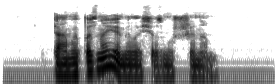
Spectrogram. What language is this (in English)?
Belarusian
